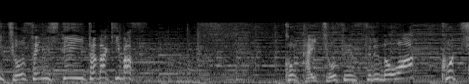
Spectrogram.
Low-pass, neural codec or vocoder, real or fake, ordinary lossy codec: 7.2 kHz; none; real; MP3, 64 kbps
